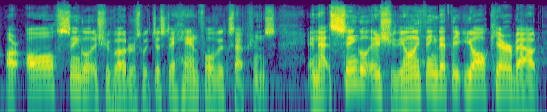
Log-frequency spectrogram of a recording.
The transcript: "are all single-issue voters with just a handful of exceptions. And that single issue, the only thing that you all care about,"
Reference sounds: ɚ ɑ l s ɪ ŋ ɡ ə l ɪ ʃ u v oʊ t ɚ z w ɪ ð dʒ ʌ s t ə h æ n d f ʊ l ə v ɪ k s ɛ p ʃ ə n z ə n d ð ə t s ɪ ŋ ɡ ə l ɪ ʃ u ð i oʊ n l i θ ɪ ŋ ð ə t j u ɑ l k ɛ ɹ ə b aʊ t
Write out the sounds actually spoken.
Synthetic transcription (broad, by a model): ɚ ɑ l s ɪ ŋ ɡ l ɪ ʃ u v oʊ t ɚ z w ɪ ð dʒ ʌ s t ə h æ n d f l ə v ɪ k s ɛ p ʃ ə n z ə n ð ə t s ɪ ŋ ɡ l ɪ ʃ u ð i oʊ n l i θ ɪ ŋ ð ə t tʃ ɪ ɑ l k ɛ ɹ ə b aʊ t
